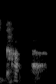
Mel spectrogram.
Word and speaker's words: kapha: qualities like Elemental qualities Kappa it is not kapha but you'll hear that in the west a lot people make it into a sound it's not it's Kappa um Kappa um and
